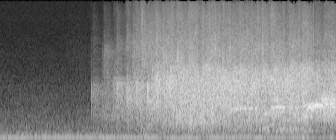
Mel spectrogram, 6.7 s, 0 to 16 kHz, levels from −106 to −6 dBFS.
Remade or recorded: recorded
